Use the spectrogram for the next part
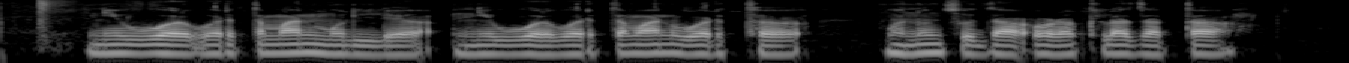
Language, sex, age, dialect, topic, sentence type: Marathi, male, 18-24, Southern Konkan, banking, statement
